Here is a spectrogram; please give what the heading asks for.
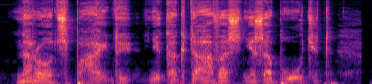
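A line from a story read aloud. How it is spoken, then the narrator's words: Emotional tearful hiss. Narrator (Russian): прочувствованно прошипел Рамкег, и из всех его 12 глаз полились слезы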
